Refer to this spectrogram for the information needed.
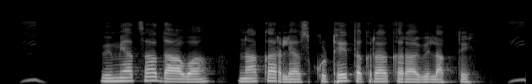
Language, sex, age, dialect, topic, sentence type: Marathi, male, 18-24, Standard Marathi, banking, question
